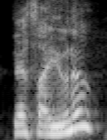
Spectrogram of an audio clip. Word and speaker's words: desayuno: butchered how you say breakfast in Spanish. So, Run it back. Desayuno?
